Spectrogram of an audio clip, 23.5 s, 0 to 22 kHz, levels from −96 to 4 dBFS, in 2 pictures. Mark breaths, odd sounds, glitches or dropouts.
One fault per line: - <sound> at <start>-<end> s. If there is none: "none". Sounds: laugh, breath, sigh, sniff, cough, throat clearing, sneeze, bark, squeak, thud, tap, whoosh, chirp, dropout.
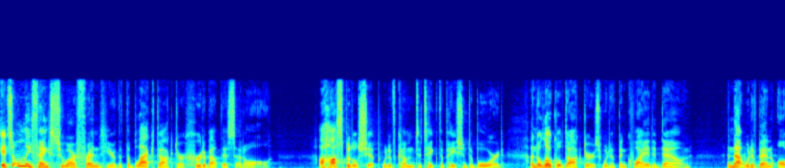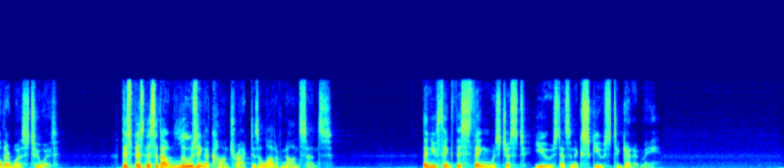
none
